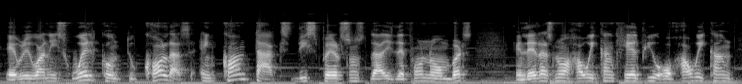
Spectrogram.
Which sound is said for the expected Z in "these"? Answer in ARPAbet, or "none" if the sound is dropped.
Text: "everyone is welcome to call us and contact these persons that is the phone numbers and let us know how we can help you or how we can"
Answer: S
